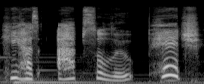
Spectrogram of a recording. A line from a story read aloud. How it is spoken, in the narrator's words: said in a shaky voice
